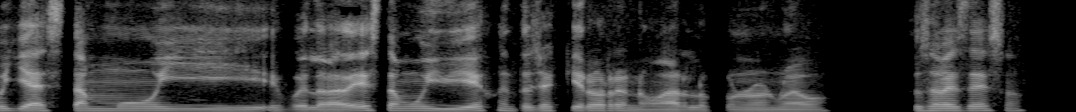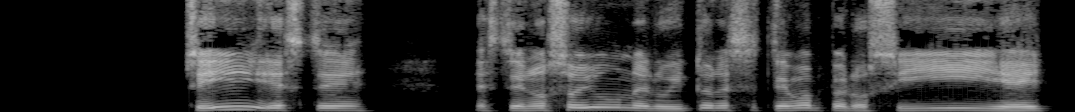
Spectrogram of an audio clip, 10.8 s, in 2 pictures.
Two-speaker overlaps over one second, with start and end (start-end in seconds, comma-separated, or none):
none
